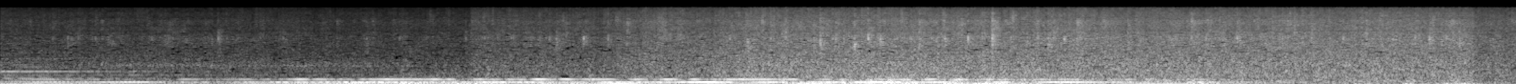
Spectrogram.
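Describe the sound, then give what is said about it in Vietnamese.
Heavy pouring rain falls in a dense, steady hiss that fills the whole clip, swelling slightly after the first seconds and then holding an even, loud wash with no voices. “Cho đến khi ông Tránh Hội lăn ra ngất xỉu, mưa xối xả vào mặt cũng chẳng biết gì.”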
